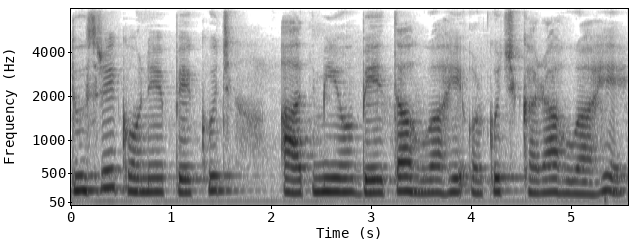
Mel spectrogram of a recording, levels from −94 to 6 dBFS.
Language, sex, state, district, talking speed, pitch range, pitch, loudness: Hindi, female, Arunachal Pradesh, Papum Pare, 140 wpm, 200-220 Hz, 210 Hz, -16 LUFS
